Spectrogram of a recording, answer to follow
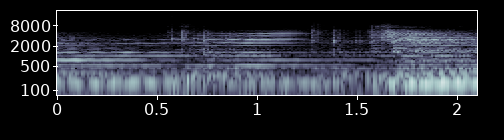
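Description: Electric guitar played through a reverse delay effect: sustained ringing notes with a few plucked notes in the middle, and a new note swelling up near the end.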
